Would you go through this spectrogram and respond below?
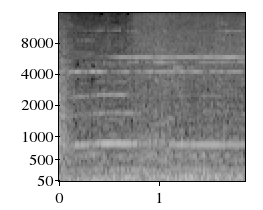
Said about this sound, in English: The train stops before the trestle. The people on the train are nervous. We don't stop trains in the middle of the desert, but it just happened.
